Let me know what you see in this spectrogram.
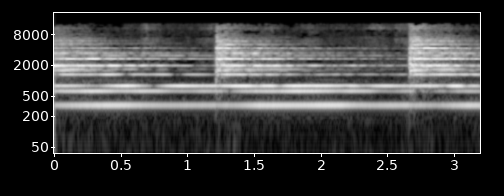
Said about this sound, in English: The bells of Al-Tahira Church ring out across Mosul, a symbol of the rebirth of the old city that was left devastated 8 years ago after the battle to drive ISIS out.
